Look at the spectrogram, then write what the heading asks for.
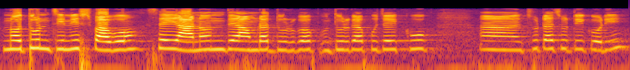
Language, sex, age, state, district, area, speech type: Bengali, female, 18-30, West Bengal, Paschim Medinipur, rural, spontaneous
